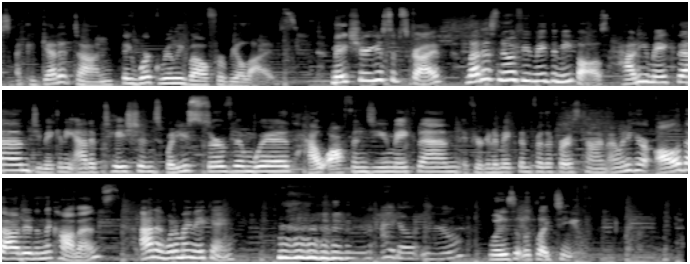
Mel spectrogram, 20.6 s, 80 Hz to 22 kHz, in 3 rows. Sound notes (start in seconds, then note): 16.5 laughing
